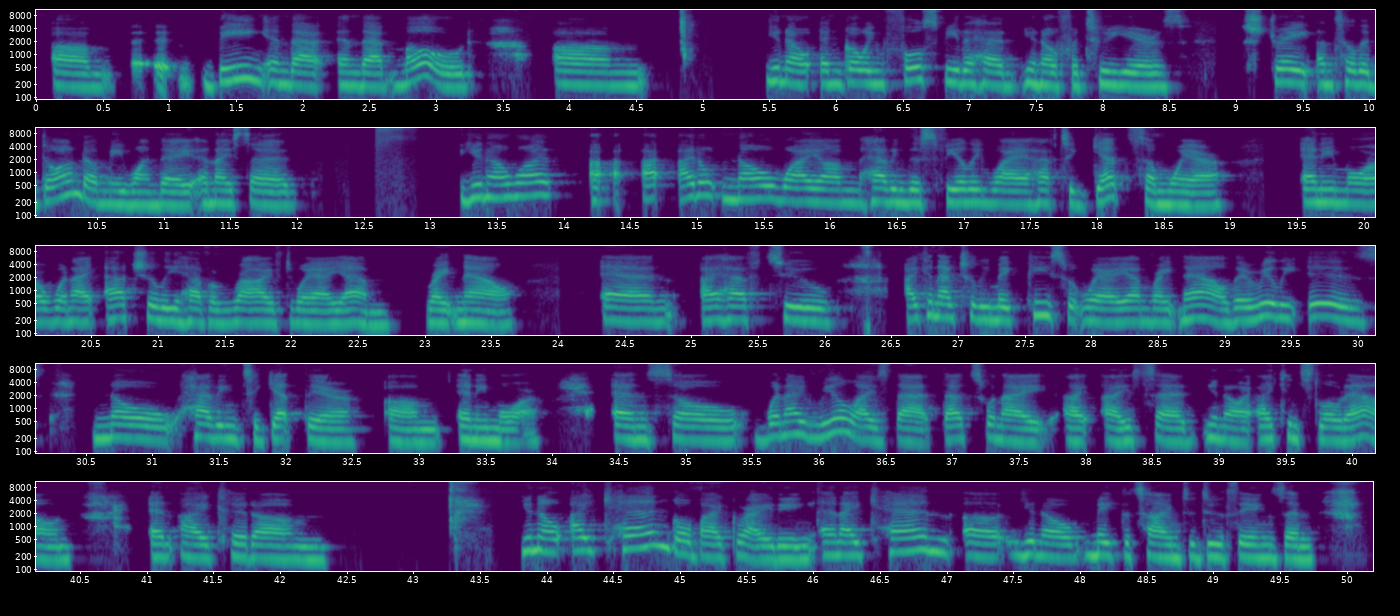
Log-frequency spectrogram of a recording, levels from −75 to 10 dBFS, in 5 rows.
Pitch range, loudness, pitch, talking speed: 185-225 Hz, -21 LUFS, 200 Hz, 155 wpm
